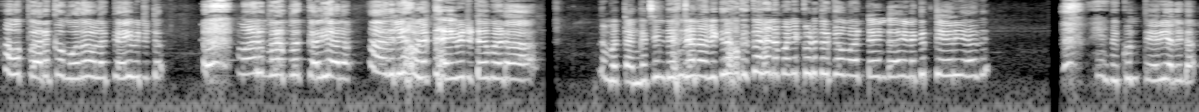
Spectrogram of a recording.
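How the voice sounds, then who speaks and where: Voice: mid-range voice, normal speed, close to an everyday voice. A performer playing a grown brother, desperate and tearful, pleading again and again to bring his sister home, with a Tirunelveli Tamil accent. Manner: pleading, tearful, repeats himself. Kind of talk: emotional web-series acting.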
